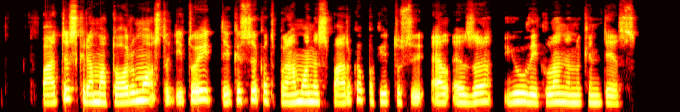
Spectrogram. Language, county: Lithuanian, Vilnius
